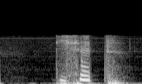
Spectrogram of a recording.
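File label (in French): "dix-sept", French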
